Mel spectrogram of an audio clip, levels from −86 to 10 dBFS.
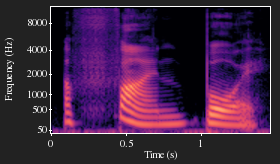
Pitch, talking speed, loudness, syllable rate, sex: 180 Hz, 125 wpm, -18 LUFS, 2.3 syllables/s, female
